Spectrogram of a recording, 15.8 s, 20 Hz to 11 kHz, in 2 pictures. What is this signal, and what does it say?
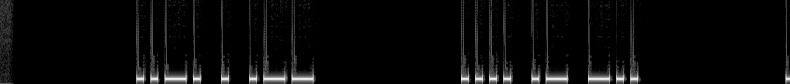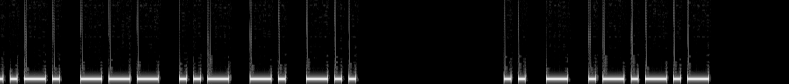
Morse code, heard as a keyed tone, about 17 wpm, 700 Hz. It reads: FEW HAD FOUND IT.
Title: 3x Word-Spacing - Sentences from Top 300 Words - 17wpm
